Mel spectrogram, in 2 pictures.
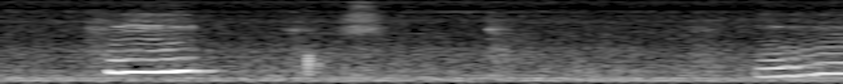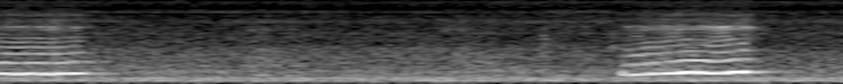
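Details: French Bulldog puppy Udon, five months old, asleep and snoring with unusual 'kuu-kuu' sounds: three soft, tonal, whine-like squeaks, each slightly rising and under a second long, spaced about three seconds apart over a steady low indoor hum.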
